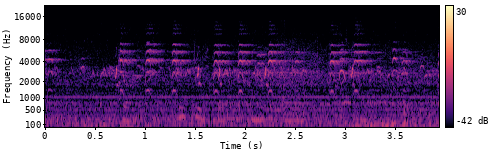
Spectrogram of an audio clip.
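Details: Indian thick-knee chicks in the nest on a small island in the Mekong River near Koh Preah, below Stung Treng, Cambodia, 27 March 2013, afternoon, giving short, nasal, harmonic piping notes in quick clusters of three or four over a faint steady hum.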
